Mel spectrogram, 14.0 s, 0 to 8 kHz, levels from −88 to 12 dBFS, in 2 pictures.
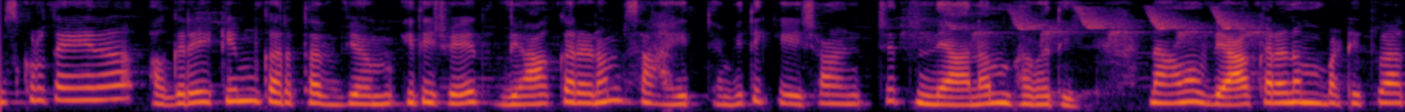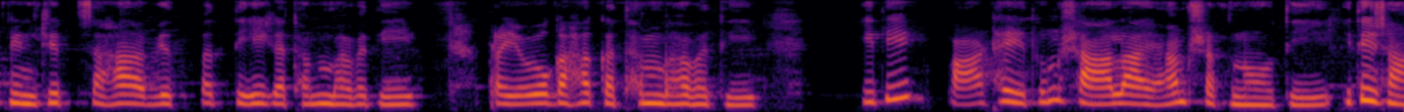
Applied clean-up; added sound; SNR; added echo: none; none; none; none.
